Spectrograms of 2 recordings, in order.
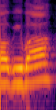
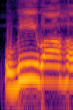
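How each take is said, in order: First: Said in the usual way. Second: विवाह as वि-वा-ह; syllable by syllable. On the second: Shown as a demonstration. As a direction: sound out विवाह ending "ha". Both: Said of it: "एक ही बार में पढ़ेंगे".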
